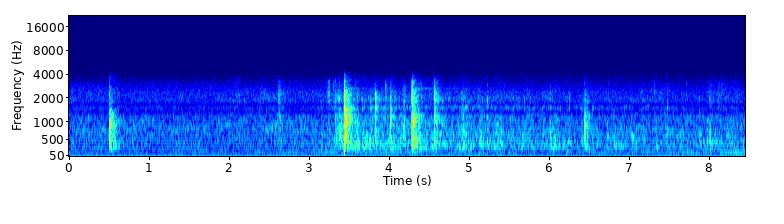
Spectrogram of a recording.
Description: The bearings clicking and popping while I spin the wheel by hand.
